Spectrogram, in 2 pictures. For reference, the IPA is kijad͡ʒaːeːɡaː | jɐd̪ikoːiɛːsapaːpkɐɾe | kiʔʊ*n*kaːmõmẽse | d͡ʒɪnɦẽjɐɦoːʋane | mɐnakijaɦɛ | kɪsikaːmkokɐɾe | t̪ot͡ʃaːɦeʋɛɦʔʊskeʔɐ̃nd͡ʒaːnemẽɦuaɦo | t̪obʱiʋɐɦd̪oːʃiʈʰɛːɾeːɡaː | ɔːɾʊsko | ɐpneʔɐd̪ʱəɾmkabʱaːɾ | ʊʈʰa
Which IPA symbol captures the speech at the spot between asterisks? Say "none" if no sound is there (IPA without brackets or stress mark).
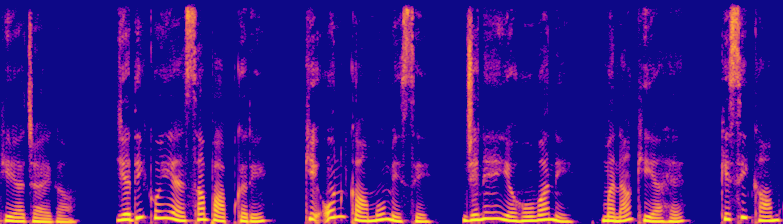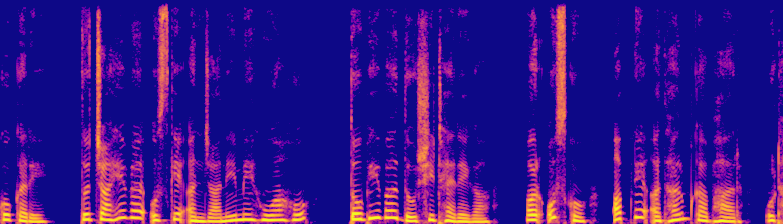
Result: n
